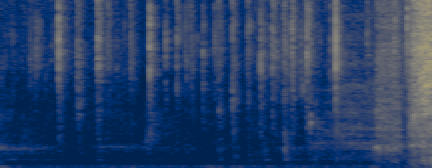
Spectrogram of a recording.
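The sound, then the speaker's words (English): Rapid, irregular clicking of keys on a computer keyboard, a steady run of quick taps, fairly quiet, ending in a brief burst of louder rustling noise. “Sorry, I was trying to type this so quickly.”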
